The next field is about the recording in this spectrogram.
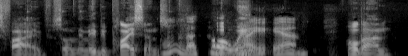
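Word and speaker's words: Plaisance: so I mean maybe pleisens oh wait yeah hold on the pronunciation Glide is play is once my apologies I believe she's from yeah yeah she went to LSU there you go um playsons little French I'm not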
